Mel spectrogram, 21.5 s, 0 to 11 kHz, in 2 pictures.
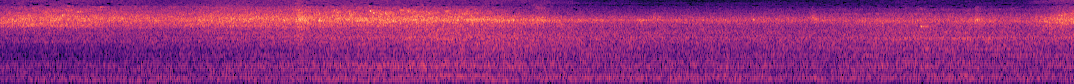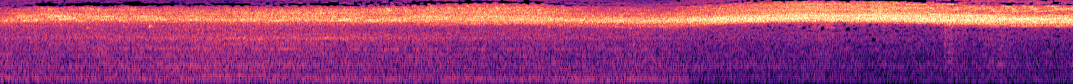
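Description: Great Western Railway Hitachi Class 800 train running in along the platform with a steady rumble. A high-pitched brake squeal comes in about halfway through and wavers in pitch, loudest near the end, as the train slows to a stop.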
